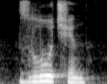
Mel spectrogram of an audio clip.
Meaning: 1. crime, offence (criminal act) 2. misdeed (wrongful act)
- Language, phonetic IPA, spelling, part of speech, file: Ukrainian, [ˈzɫɔt͡ʃen], злочин, noun, Uk-злочин.ogg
